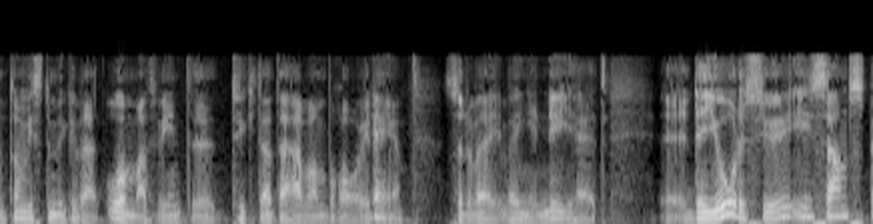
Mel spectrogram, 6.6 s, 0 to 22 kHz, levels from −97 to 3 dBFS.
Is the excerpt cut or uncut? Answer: uncut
